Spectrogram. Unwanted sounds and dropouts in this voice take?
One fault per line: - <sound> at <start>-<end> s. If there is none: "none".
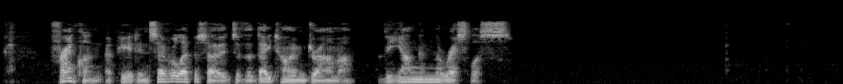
none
